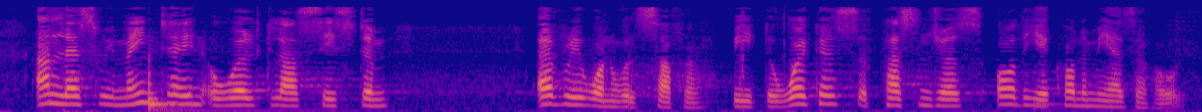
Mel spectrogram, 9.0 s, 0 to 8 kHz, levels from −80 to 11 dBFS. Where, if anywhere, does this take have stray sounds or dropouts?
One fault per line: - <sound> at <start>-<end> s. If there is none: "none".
none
